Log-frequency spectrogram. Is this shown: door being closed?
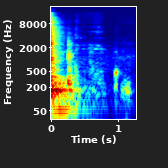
yes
